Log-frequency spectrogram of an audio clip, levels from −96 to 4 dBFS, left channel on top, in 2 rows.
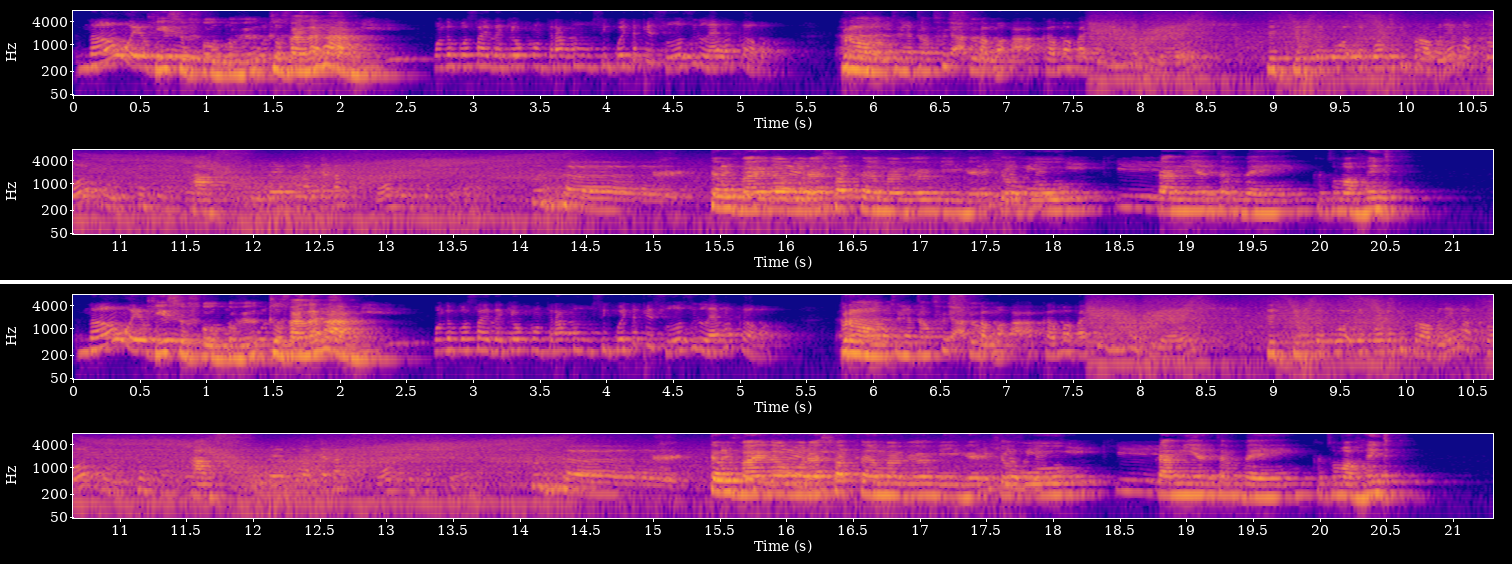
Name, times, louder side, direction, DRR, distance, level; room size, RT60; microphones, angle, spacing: voice 1, 0.0-2.2 2.7-5.2 5.7-8.8 9.2-11.7 12.0-13.7 14.2-15.2 15.4-16.5 17.4-19.4, equal, 10° right, 3 dB, 2.1 m, -34 dB
voice 2, 0.6-2.3 5.8-7.0 9.0-9.3 11.5-12.0 14.1-14.4 15.0-18.2 18.8-20.5, right 1 dB, 60° right, 5 dB, 1.8 m, -28 dB
sound 1, 7.6-17.7, right 2 dB, 85° right, 4.2 m, -42 dB
17.5 x 8.2 x 5.7 m, 0.68 s
head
